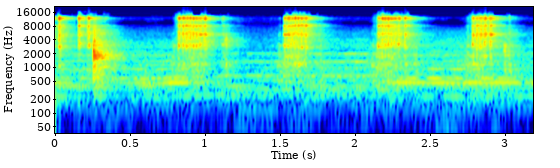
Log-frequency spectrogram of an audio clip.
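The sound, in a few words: tightening gearbox bolt threads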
